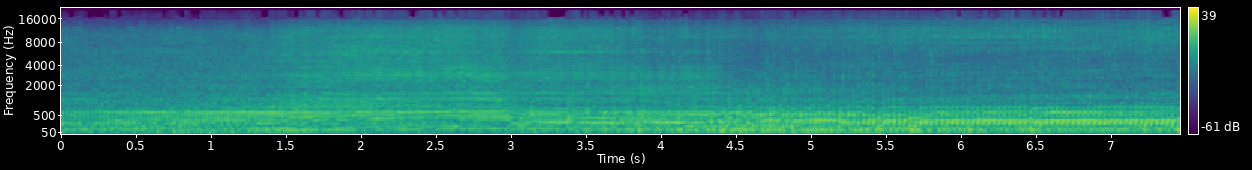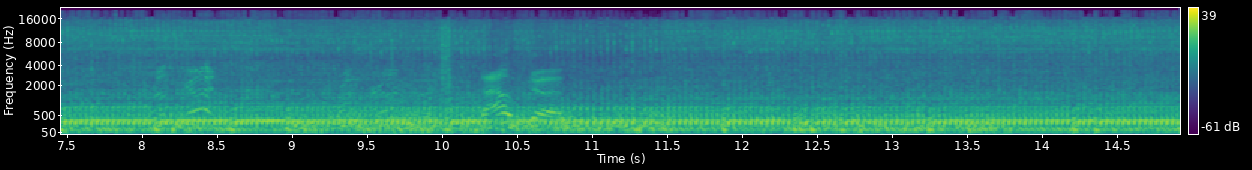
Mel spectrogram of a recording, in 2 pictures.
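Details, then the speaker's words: Small mini-chopper engine (orange bike motor, previously broken kickstarter) in a bike with straight pipes: loud raw exhaust bark holding a steady even beat, no knocks or misses; healthy engine. "Making noise. Just got to make noise with the straight pipes on this thing."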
